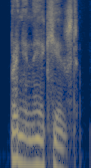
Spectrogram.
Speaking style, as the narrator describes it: he said quietly

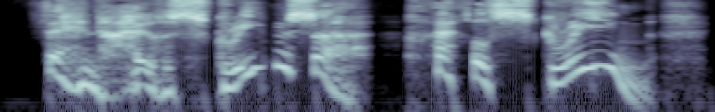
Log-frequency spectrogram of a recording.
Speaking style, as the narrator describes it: giggled Pavel Pavlovich, as merrily as ever, just as though the whole thing was a joke

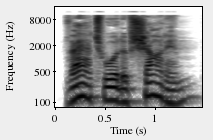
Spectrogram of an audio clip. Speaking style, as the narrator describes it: said, breathed to herself

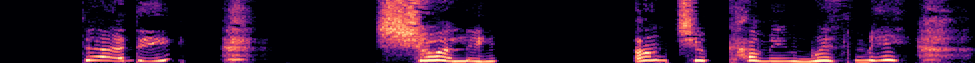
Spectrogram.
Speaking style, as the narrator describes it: I asked in a breaking voice

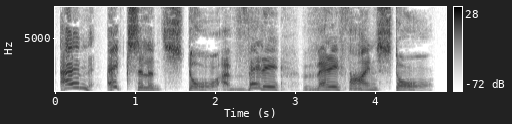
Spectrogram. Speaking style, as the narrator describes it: Korovyov announced in a ringing voice heard in every corner

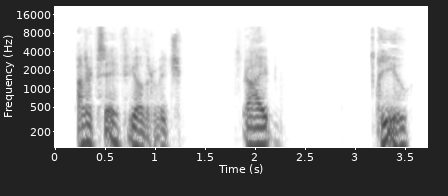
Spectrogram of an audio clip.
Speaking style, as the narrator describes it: muttered the captain, faltering, looking at him with a strange, wild, fixed stare, and an air of desperate resolution

